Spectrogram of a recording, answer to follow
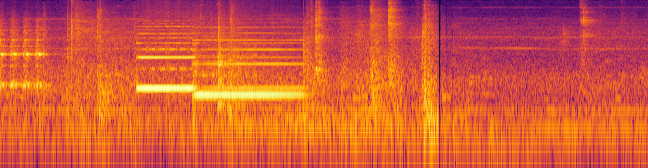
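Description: MRT train door-closing warning chime, a loud two-note falling tone with the second note held about twice as long, then the train's sliding doors running shut and closing with a knock about four seconds in.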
